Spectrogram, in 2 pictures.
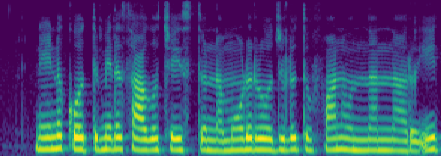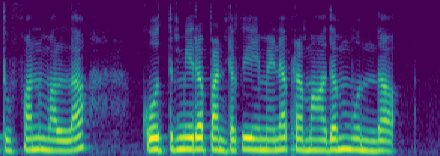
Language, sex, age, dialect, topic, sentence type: Telugu, female, 25-30, Telangana, agriculture, question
